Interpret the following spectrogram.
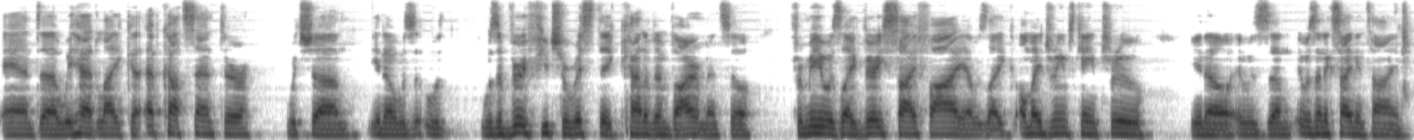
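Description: A man's voice: mid-range voice, little pitch movement, moderate pace, a little mellow. A man who grew up in Italy, chatting as a guest composer in a casual interview, rambling with many fillers and restarts. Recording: dull lo-fi sound.

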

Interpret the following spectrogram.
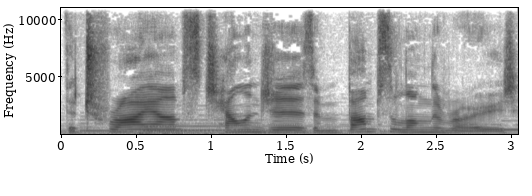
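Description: A woman co-hosting an interview podcast, reading the intro in a measured way. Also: medium pitch. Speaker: podcast co-host. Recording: music bed behind voices.

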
